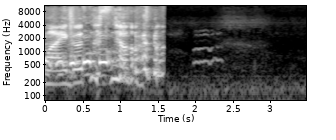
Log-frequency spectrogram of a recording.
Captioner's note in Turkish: kahkaha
